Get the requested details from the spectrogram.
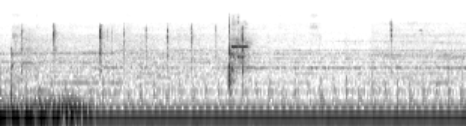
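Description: Short electronic clicks tick as menu options are selected.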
